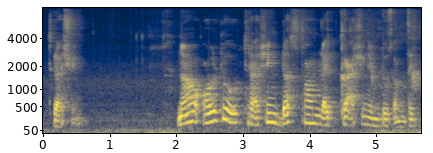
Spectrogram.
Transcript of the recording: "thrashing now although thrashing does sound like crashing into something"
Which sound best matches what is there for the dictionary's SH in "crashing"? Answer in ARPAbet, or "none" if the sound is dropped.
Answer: SH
